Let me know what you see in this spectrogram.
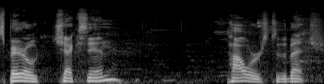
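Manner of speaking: put-on robotic computer readout voice. Calling a substitution during a game: put-on computer voice. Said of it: "Computer voice engaged".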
